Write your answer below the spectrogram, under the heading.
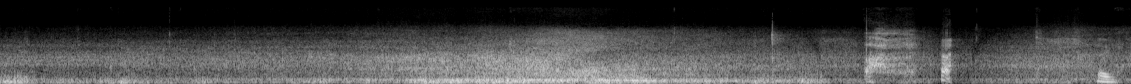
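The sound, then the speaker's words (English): A big four-wheel-drive vehicle driving past, its engine and tyre roar swelling slowly to a broad peak midway before fading, with gusty wind buffeting the microphone and a few sharp knocks near the end. “Big four-wheel drive just went by.”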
